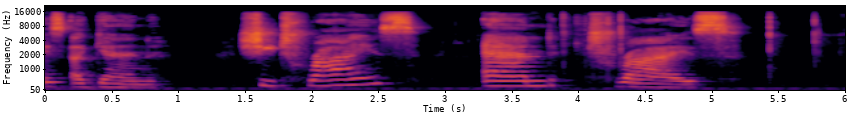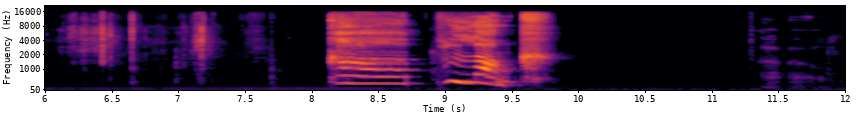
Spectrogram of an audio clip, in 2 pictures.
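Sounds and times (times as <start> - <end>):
low steady hum: 0.0 - 12.0
paper page being turned: 5.8 - 7.8.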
